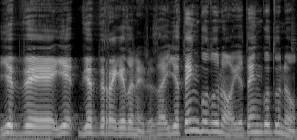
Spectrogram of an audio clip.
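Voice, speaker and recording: A man speaks with a Chilean accent. His pace is very fast. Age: 30s. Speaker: podcaster. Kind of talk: personal monologue. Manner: halting.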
